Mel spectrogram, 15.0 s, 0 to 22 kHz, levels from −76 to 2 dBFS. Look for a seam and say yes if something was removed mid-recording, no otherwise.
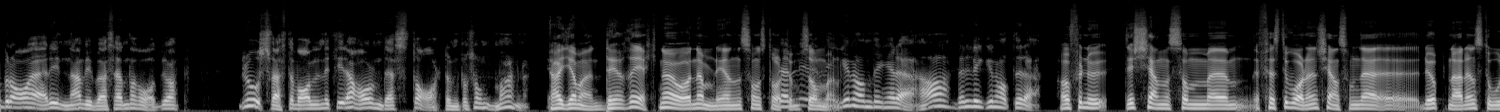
yes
